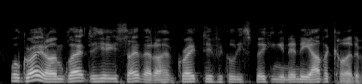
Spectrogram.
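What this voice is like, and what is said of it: Australian accent. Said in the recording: “part of the fun is your accent... now we have an Aussie on the program”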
